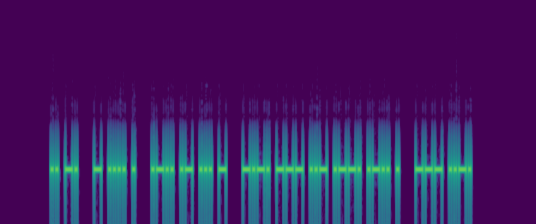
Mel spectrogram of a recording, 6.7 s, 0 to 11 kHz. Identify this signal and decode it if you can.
Morse code, heard as a keyed tone, about 40 wpm, 700 Hz. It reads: IN THE LAST COUPLE OF
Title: Sets of 5 Words 40wpm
